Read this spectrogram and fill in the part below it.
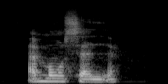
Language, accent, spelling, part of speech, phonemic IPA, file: French, Canada, amoncelle, verb, /a.mɔ̃.sɛl/, LL-Q150 (fra)-amoncelle.wav
- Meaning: inflection of amonceler: 1. first/third-person singular present indicative/subjunctive 2. second-person singular imperative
